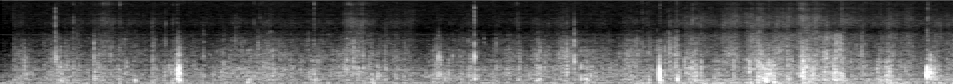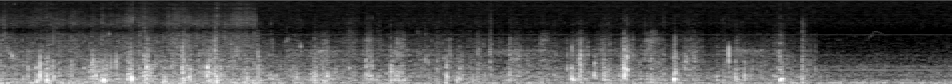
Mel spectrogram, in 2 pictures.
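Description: Boots walking over loose stones and dry scrub: irregular crunching steps and scuffs, thickest in the middle.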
